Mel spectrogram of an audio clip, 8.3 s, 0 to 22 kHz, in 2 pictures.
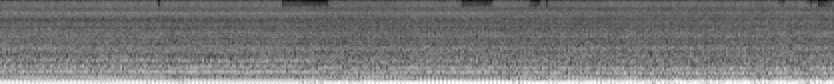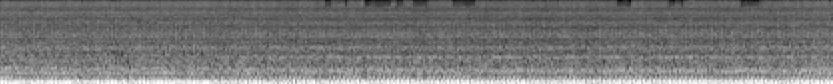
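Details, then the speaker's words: Mazda RX-7 Turbo II rotary after a mid-winter start from three months of storage, warm: fast idle around 1350–1400 rpm that drifts up and down and never settles; idle hunting, owner suspects an idle control device has failed. "See, now it's going to hunt a lot though. That's the problem with these things. Yeah, it's going to sound like that. And the idle's more correct, but do you see that hunting? I think this device is kaputs."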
